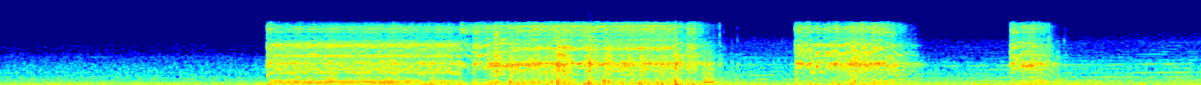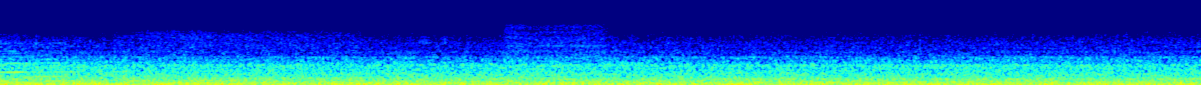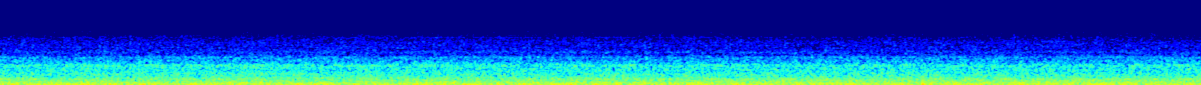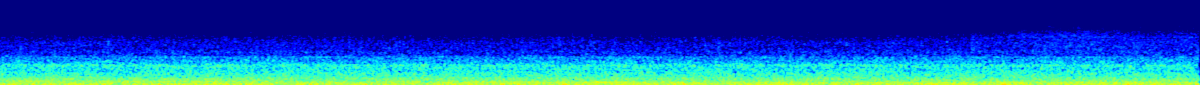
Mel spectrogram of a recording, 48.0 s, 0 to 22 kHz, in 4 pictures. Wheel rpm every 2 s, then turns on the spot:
0, 120, 240, 150, 110, 30, 0, 0, 0, 0, 0, 0, 0, 0, 0, 0, 0, 0, 0, 0, 0, 0, 0, 0.
none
